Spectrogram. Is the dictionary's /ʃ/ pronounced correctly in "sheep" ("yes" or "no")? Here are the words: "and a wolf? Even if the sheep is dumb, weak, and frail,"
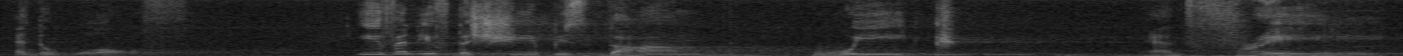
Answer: yes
